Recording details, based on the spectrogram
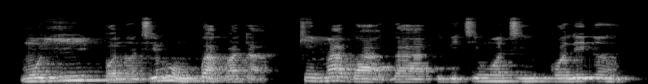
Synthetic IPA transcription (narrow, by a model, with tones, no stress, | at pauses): mo˧ji˨˦ɔ˦˨nã˨ti˨˦mo˦˨˦ɡ͡ba˦˨k͡pa˨˦ta˦˨ | kĩ˦n̩˦mã˦˨ba˧˦a˨ɡ͡ba˧i˧bi˧ti˦w̃ɔ̃˧tĩ˧n̩˦kɔ˦le˦nãː˦˨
